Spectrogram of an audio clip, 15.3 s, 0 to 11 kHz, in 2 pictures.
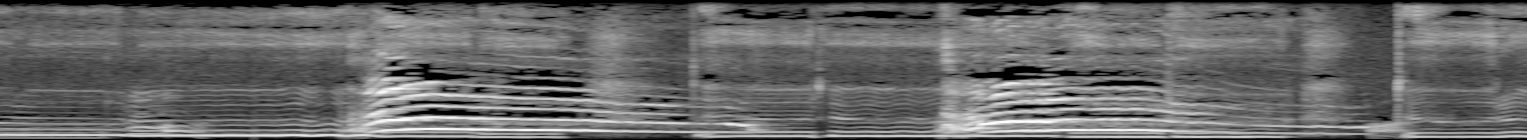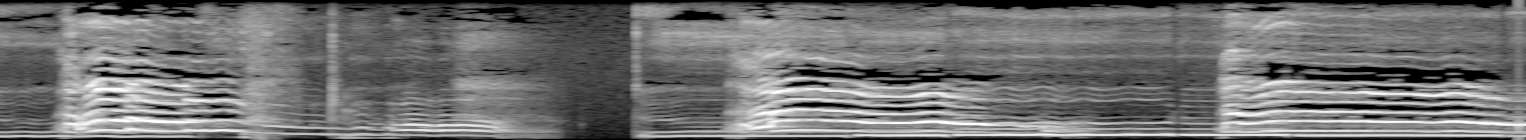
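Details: Chico, a 5-year-old pet Chihuahua, howling along indoors to a person singing Christmas carols: rising then falling wavering howls in bursts every few seconds, laid over the person's steady held notes, with one brief pause.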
